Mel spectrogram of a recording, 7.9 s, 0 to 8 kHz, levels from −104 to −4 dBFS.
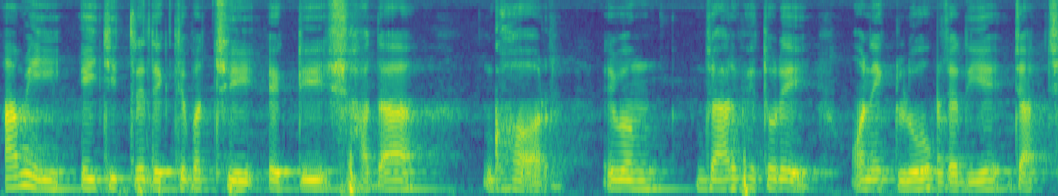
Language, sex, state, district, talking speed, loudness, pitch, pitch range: Bengali, male, West Bengal, Dakshin Dinajpur, 120 wpm, -17 LUFS, 130 Hz, 125-140 Hz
